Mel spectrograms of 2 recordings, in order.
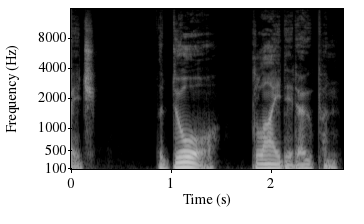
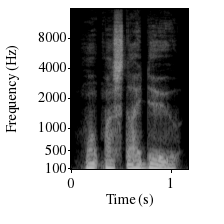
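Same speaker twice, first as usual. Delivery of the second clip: small, softer voice of a man undone; hushed, broken voice; 3 semitones lower, 5 dB quieter than usual. Acted. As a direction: barely get the words out. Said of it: "He almost didn't recognize his own voice".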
